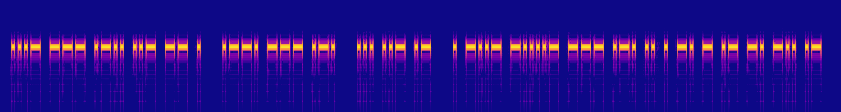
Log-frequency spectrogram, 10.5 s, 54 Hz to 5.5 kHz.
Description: Morse code, heard as a keyed tone, about 30 wpm, 800 Hz. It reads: VOLUME POR SUA EX-ORIENTANDA
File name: audios / portugais / portugais texte en clair 1 vitesse 30 mots minutes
